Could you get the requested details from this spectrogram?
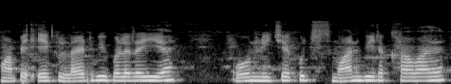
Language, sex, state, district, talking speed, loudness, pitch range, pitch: Hindi, male, Uttar Pradesh, Saharanpur, 210 wpm, -13 LUFS, 170-190 Hz, 180 Hz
